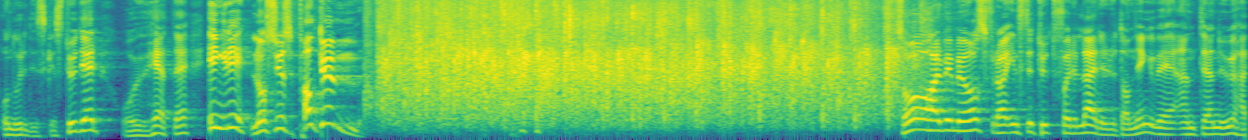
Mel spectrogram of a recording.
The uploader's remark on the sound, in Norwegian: Live fra Trøndelag Teater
